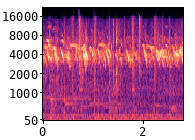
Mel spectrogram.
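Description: Newly hatched, already dry chicks taken from an incubator peep and cheep continuously, a dense chorus of high chirps close by, with faint low hum underneath.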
